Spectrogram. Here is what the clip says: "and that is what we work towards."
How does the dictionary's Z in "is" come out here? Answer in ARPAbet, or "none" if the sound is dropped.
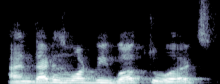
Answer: Z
